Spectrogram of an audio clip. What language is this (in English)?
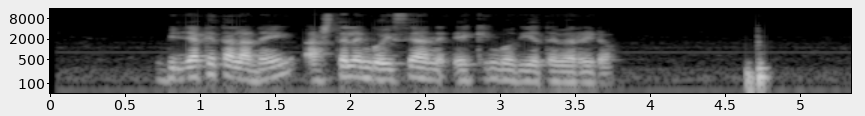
Basque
